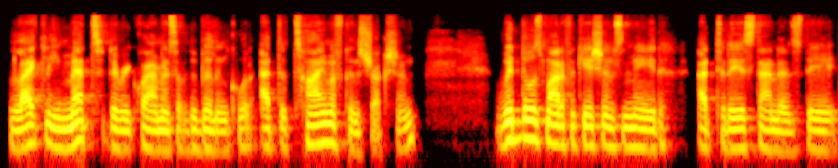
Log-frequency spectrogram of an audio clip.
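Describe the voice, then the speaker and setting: A man, reading a formal report to a council meeting in a measured, official way. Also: lowish voice, a little mellow. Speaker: municipal staff presenting a report.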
